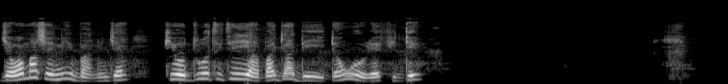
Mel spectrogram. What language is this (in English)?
Yoruba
